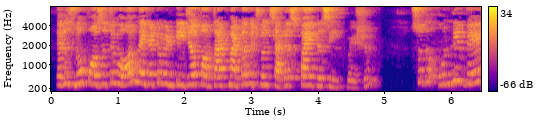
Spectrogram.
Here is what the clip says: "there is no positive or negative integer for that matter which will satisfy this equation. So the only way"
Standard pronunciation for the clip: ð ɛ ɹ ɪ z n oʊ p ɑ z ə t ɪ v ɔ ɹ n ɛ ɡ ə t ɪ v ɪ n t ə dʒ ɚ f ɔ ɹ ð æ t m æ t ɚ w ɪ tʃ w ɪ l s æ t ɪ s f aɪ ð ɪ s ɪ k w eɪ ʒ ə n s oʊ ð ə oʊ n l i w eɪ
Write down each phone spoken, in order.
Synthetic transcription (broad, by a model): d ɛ ɹ ɪ z n oʊ p ɑ z ə t ɪ v ɔ ɹ n ɛ ɡ ə t ɪ v ɪ n t ə dʒ ɚ f ɔ ɹ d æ t m æ t ɚ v ɪ tʃ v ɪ l s æ t ɪ s f aɪ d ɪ s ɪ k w eɪ ʃ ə n s oʊ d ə oʊ n l i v eɪ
